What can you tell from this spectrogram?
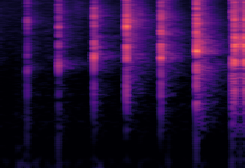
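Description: Seven quick hand claps in a steady, even rhythm, crisp, growing slightly louder toward the end, with no voices, given as a round of applause for a winning team.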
